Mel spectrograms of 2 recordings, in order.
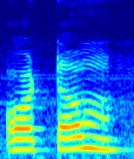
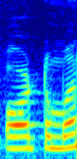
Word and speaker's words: autumn: Friends, इसमें जो एन होता है हम उसका प्रोनाउंसिएशन नहीं करते हैं, इसलिए हम इसको पढ़ते हैं ऑटम। जब भी किसी वर्ड में एम के बाद एन आता है तो वहाँ पे भी हम एन का प्रोनाउंसिएशन नहीं करते हैं, उसको हम ऑटमन नहीं पढ़ते हैं। क्या पढ़ते हैं? ऑटम पढ़ते हैं।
